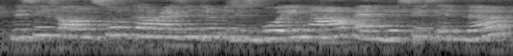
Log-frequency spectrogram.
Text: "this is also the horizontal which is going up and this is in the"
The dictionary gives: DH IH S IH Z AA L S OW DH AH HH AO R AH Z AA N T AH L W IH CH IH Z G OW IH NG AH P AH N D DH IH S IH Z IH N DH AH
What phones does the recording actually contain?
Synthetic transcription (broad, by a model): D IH S IH Z AA L S OW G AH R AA AH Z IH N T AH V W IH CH IH Z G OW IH NG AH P AH N D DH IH S IH Z IH N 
